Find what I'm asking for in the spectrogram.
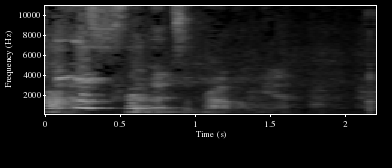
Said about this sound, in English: Um, the dogs are motivated every day. I apologize. That is a dog, not a human being, screaming. Sorry.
